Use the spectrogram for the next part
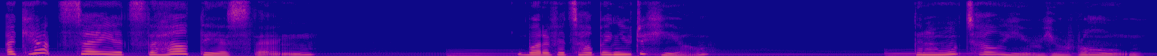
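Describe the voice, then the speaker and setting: A woman playing a stern, protective female doctor who is softly fond of her listener, speaking in a measured, formal, faintly haughty way in an audio roleplay. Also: high-pitched, animated, gravelly, soft background music, exaggerated voice. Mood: gentle, reflective. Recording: roomy echo.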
